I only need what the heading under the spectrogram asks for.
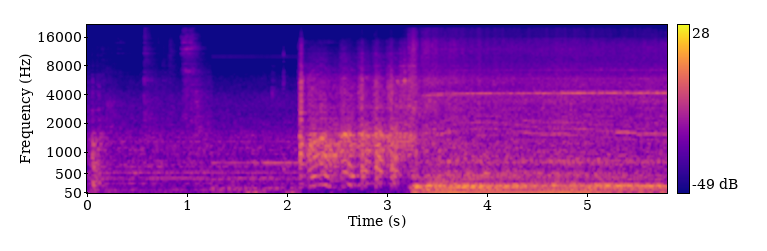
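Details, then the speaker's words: Silverado V8 after installing a cheap eBay oil catch can with an open breather: cranks, catches and settles into a slightly uneven idle from unmetered air; vacuum leak, runs better once the breather is removed and plugged. "Alright, it didn't like that. Well, good to know."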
